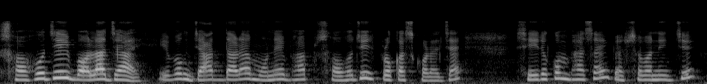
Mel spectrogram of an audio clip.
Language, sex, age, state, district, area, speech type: Bengali, female, 30-45, West Bengal, Paschim Bardhaman, urban, spontaneous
